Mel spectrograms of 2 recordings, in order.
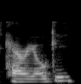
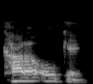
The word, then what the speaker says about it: karaoke: the american pronunciation is karaoke it's incorrect nobody will correct it well the asian american journalists association does now it's karaoke kara means empty like in karate you know empty hand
